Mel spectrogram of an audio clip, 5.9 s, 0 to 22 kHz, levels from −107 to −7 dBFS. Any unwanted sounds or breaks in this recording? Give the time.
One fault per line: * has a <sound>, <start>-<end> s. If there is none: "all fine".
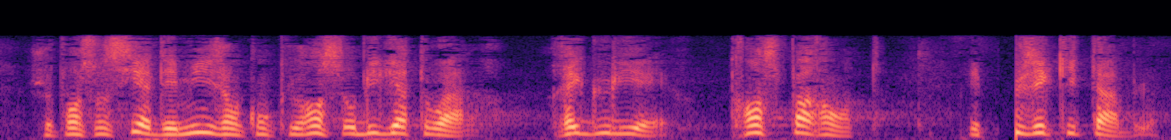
* has a dropout, 5.0-5.1 s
